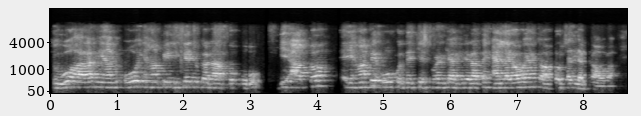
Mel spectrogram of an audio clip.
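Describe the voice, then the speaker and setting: Heard from far off in a strongly echoing room, a man with an Indian accent teaches English grammar to a class. His voice is high-pitched, moving at normal speed with few pauses, and he answers his own questions.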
